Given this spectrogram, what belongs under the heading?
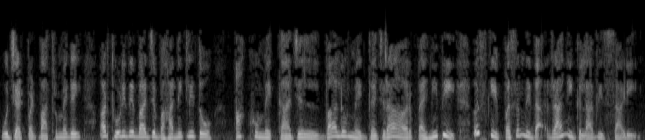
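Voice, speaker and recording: Husky woman narrating a storybook cartoon. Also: mid-range voice, animated, unhurried, lo-fi sound.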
